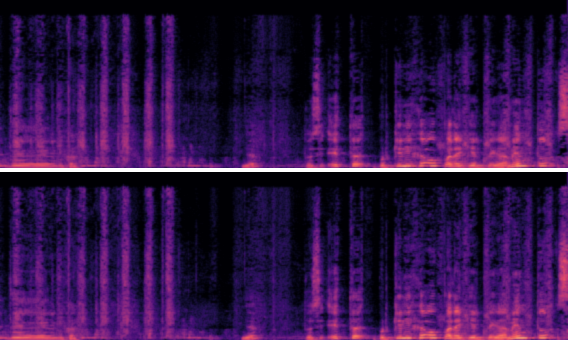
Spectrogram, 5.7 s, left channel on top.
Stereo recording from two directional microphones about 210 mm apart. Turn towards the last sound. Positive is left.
turn(degrees=-45)  # may be behind; listen again after turning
